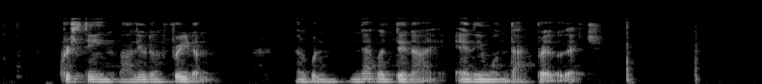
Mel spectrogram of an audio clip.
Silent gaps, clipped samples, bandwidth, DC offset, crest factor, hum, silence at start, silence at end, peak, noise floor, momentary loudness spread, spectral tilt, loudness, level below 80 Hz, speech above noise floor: none; under 0.1%; 9.4 kHz; under 0.1%; 22 dB; none; 0.6 s; 0.65 s; -4 dBFS; -71 dBFS; 14 LU; -5 dB/octave; -25 LUFS; -58 dBFS; 47 dB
